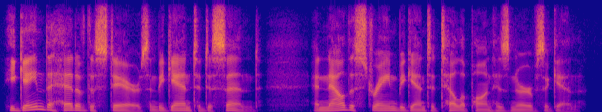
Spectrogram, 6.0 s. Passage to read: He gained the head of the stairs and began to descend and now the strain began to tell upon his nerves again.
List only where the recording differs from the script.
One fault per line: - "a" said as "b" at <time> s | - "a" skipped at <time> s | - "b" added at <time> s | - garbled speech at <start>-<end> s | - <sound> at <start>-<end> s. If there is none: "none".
none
